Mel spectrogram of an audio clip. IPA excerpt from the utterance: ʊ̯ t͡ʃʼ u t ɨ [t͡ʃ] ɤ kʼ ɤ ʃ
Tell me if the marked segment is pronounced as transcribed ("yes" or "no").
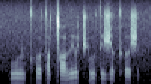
no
